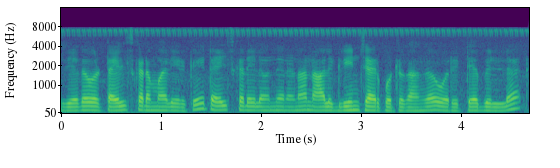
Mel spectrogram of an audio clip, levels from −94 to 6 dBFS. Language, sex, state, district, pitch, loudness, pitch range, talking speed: Tamil, male, Tamil Nadu, Namakkal, 130 Hz, -18 LUFS, 125-135 Hz, 205 wpm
